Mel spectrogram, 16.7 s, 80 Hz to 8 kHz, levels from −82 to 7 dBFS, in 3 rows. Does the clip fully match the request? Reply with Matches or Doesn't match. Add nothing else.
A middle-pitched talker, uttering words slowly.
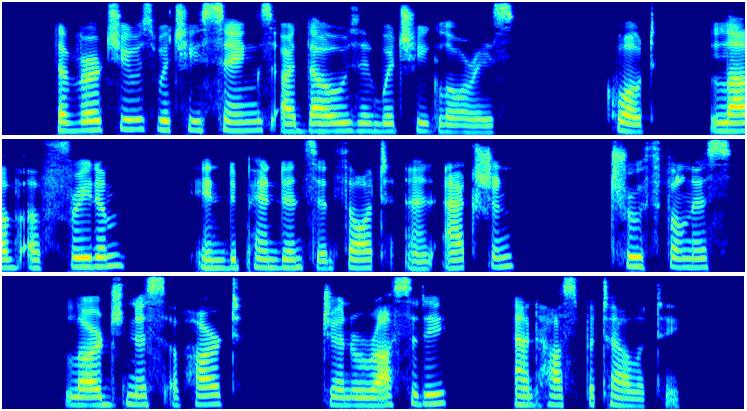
Matches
